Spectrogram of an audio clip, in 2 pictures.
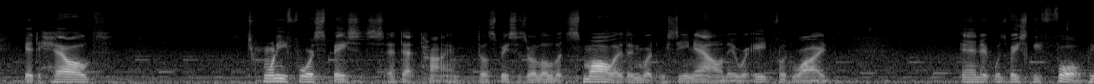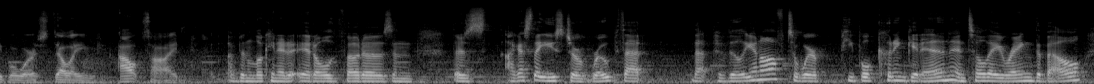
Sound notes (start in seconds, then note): none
